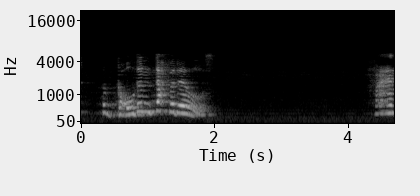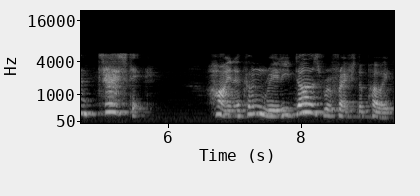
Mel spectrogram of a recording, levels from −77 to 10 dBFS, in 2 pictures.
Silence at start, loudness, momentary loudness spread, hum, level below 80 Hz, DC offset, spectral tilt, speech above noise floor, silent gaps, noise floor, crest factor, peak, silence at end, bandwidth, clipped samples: 0.35 s; -24 LUFS; 17 LU; none; -72 dBFS; under 0.1%; -5.5 dB/octave; 41 dB; none; -66 dBFS; 20 dB; -6 dBFS; 0 s; 5.4 kHz; under 0.1%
